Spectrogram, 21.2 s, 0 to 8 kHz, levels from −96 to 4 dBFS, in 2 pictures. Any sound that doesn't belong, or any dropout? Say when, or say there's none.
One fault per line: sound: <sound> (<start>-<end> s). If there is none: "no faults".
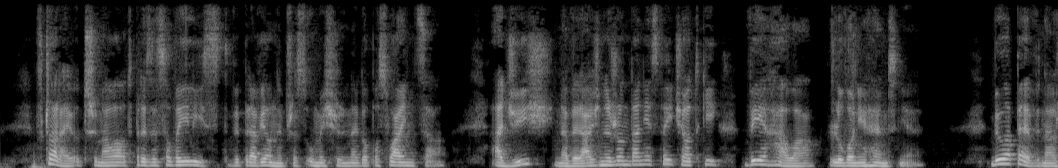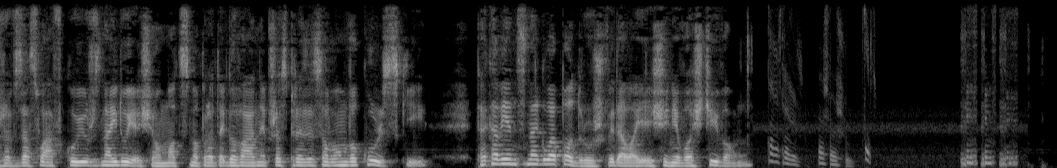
sound: chirp (18.3-19.4 s)
sound: laugh (20.2-20.8 s)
